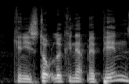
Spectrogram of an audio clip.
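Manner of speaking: bad fake accent, roughly New Zealand. Repeating another speaker's words in a put-on accent: bad put-on accent, near New Zealand. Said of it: "That was closer to a New Zealand accent".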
